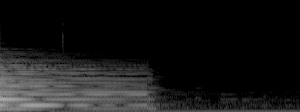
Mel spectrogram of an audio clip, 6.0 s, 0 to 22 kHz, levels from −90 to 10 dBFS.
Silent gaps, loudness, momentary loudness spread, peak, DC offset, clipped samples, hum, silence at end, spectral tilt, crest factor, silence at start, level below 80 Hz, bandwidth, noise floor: none; -36 LUFS; 15 LU; -16 dBFS; under 0.1%; under 0.1%; none; 2.9 s; -10 dB/octave; 22 dB; 0 s; -62 dBFS; 4.4 kHz; -76 dBFS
